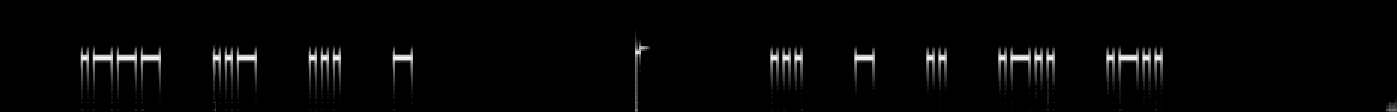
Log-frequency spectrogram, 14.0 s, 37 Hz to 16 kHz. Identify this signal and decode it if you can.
Morse code, heard as a keyed tone, about 20 wpm, spaced as for 11 wpm, 700 Hz. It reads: JUST STILL
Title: 3x Character Spacing - Top 300 Words - 20wpm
